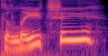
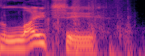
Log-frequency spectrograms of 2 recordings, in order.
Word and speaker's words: lychee: Dude, I used to say like lychee, and then everyone says lychee.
